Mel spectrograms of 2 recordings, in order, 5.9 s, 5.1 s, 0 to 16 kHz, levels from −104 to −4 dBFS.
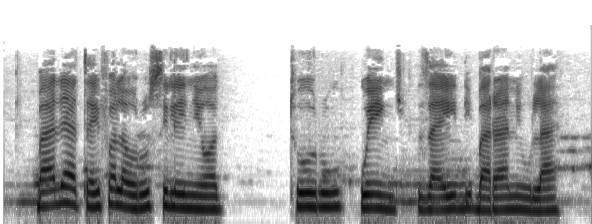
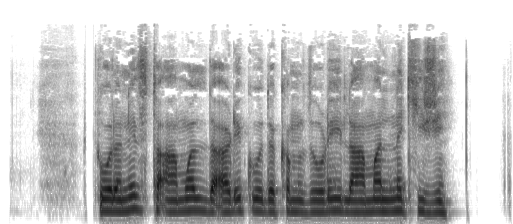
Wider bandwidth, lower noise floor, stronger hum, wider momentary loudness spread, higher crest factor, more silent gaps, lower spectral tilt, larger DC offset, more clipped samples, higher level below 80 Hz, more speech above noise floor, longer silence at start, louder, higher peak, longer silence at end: second, 7.8 kHz vs 9.2 kHz; first, -72 dBFS vs -58 dBFS; neither; about the same, 8 LU vs 6 LU; about the same, 14 dB vs 18 dB; neither; about the same, -6.5 dB/octave vs -6 dB/octave; neither; neither; first, -52 dBFS vs -70 dBFS; first, 58 dB vs 38 dB; second, 0.15 s vs 0.95 s; first, -15 LUFS vs -20 LUFS; about the same, -2 dBFS vs -4 dBFS; second, 0 s vs 0.65 s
